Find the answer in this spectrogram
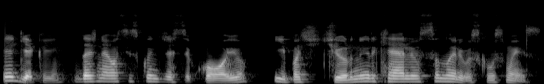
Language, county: Lithuanian, Šiauliai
